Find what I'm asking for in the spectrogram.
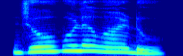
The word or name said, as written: ಜೋಗುಳೆವಾಡು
